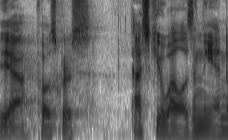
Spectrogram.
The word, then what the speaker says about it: Postgres: ago somebody wrote Somewhere it's post cql something I think it's usually referred to as postgress but it is like yeah postgress SQL is in the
